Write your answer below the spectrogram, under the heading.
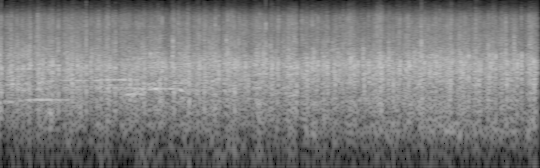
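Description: Audience applauding: dense, steady clapping from a full house.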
